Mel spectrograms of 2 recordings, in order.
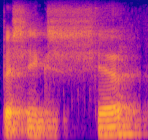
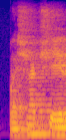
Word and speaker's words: Başakşehir: Besiktas, Perfect pronunciation. Yeah. Istanbul, Besikshehir. Başakşehir, a bit Başakşehir.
